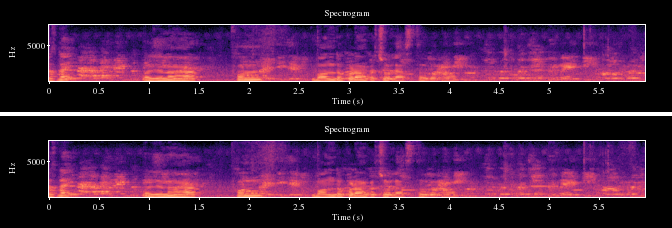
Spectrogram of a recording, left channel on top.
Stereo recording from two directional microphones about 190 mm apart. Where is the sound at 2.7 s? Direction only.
25° left (ahead or behind).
